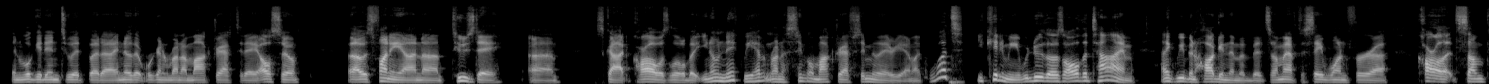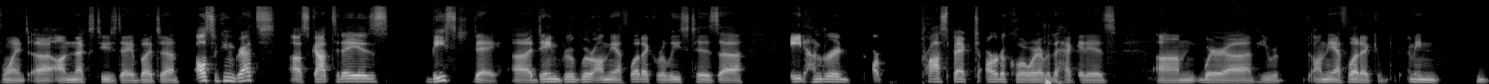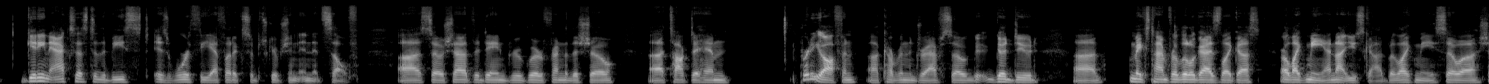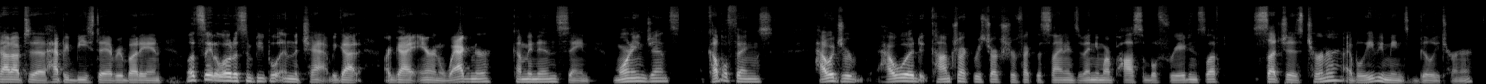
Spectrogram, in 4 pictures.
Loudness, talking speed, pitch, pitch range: -25 LUFS, 240 wpm, 110 Hz, 100-125 Hz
